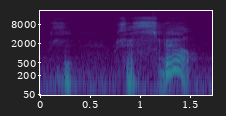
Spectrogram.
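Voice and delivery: high, hushed reaction to a smell; Richard Dreyfuss. Acted. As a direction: ask it softly, pitch leaping up as if sniffing something. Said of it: "Richard Dreyfuss in Jaws".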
